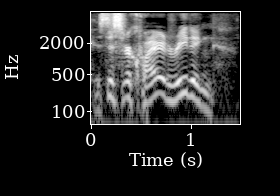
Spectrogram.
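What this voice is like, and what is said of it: Attempted Scottish accent, sounds Irish. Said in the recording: “can you do it in a Scottish accent? ... That might be Irish.”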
